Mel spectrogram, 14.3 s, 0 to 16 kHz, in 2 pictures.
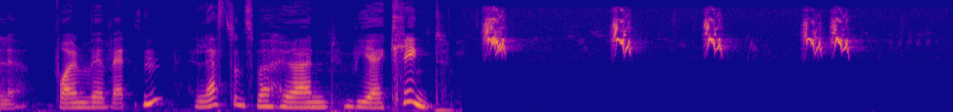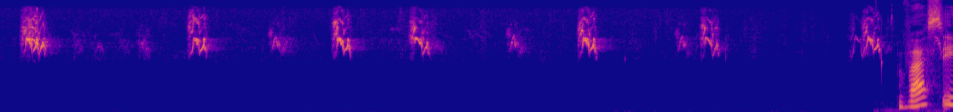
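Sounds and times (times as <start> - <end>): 
speech: 0.0 - 3.9, 13.9 - 14.2
house sparrow chirping: 3.5 - 14.2.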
